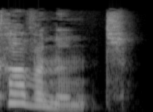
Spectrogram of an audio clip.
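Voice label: "covenant", British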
